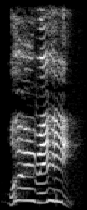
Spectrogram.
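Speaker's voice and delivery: high, shrieking cry of alarm; loud scream. Acted. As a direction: scream for the lost friend. Puppet removed, weasel cries out.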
